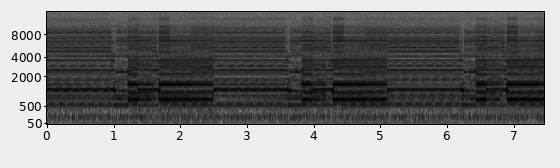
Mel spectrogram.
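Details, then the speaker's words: Dial-up handshake via Dial-Up for Less over a POTS landline with an internal modem on a Windows 98 SE Pentium II PC; rough, unsteady warbling tones in a repeating rhythmic pattern, noisy phone line. "Let's try Dial-Up for Less on POTS with the internal modem again. Oh, it's so noisy. Y'all hear that? Sounds bad."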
